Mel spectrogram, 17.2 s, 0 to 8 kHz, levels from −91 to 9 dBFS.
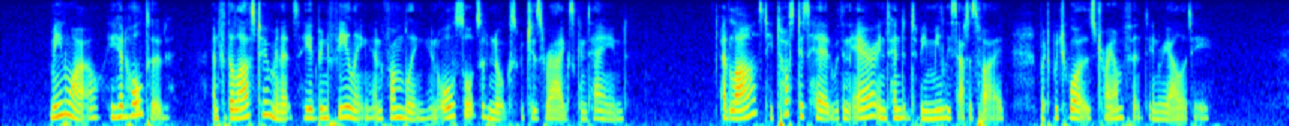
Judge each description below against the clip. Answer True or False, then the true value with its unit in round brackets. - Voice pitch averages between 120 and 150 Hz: False (210 Hz)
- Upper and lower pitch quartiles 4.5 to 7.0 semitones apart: False (3.3 semitones)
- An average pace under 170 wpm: True (155 wpm)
